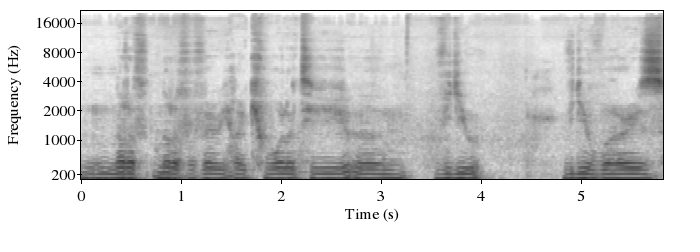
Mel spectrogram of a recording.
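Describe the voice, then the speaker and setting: A medium-pitched man with a non-native accent, very slow and flat in monotone intonation. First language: not English. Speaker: abuse survivor vlogger. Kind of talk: personal testimony. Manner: halting, many fillers and repeats.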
